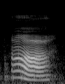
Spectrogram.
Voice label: gal sad; Classic Cribbage 1.0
